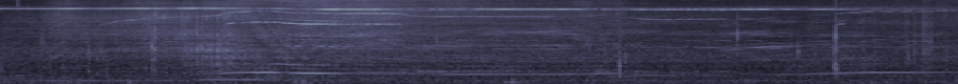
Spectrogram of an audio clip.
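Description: Electric RC aerobatic plane's motor and propeller whining as it takes off and flies. The pitch climbs sharply about three seconds in, then drops and wavers as the throttle changes.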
